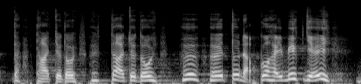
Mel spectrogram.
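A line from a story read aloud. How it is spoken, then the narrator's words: Terrified screaming. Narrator (Vietnamese): Gấu hét lên một tiếng sợ hãi, miệng anh gào lên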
